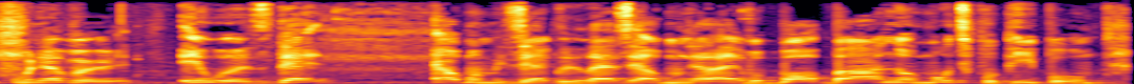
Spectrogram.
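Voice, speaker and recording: Noticeable background noise surrounds a man speaking at a very fast pace. His medium-pitched voice keeps fairly even intonation. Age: 20s. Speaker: college student. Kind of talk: podcast interview.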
